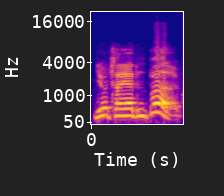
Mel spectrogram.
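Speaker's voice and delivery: mock American saying Edinburgh as burg; imitating an American. Streamer mocks how Americans say it, Edinburgh as Edin-burg. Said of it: "I'm making butchery of this".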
